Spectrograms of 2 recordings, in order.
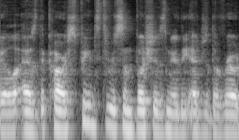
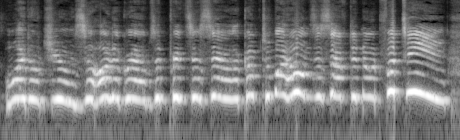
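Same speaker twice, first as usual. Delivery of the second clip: very high, loud, hammed-up Countess; shrieky falsetto society hostess; 7 dB louder than usual. Countess inviting guests to tea, high loud put-on falsetto. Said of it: "says the Countess".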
